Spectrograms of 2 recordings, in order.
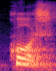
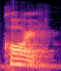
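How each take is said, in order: First: The vowel is pronounced closed. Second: The vowel is pronounced open. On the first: It means the colour of something. "a pronúncia é mais fechada" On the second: It is part of the phrase meaning by heart. "nós temos uma pronúncia mais aberta"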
